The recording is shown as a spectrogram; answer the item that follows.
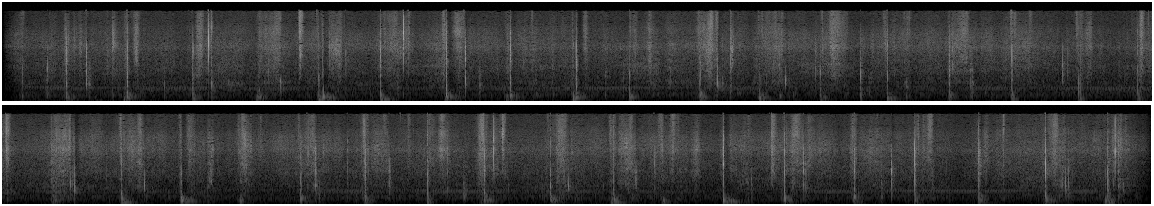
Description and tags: walking on pavement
